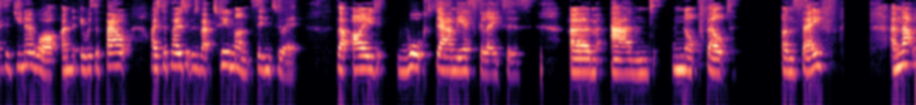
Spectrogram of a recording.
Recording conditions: video call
